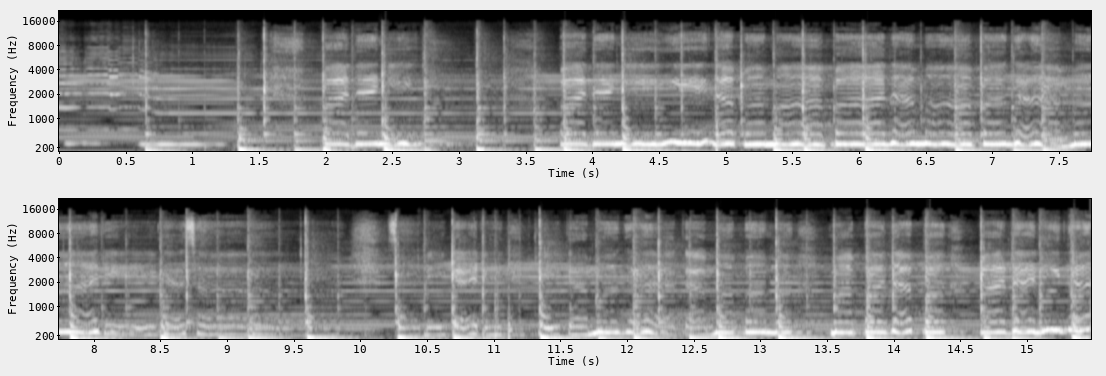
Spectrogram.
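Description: Carnatic music: a mridangam played in a dense run of sharp strokes with regularly recurring deep bass strokes, under a gliding, ornamented melody from violin and voice.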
